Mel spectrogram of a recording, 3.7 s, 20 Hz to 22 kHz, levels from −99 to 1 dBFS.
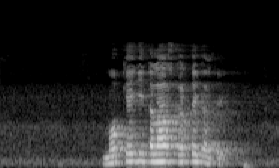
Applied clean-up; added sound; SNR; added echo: none; none; none; reverberation time 0.8 s.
